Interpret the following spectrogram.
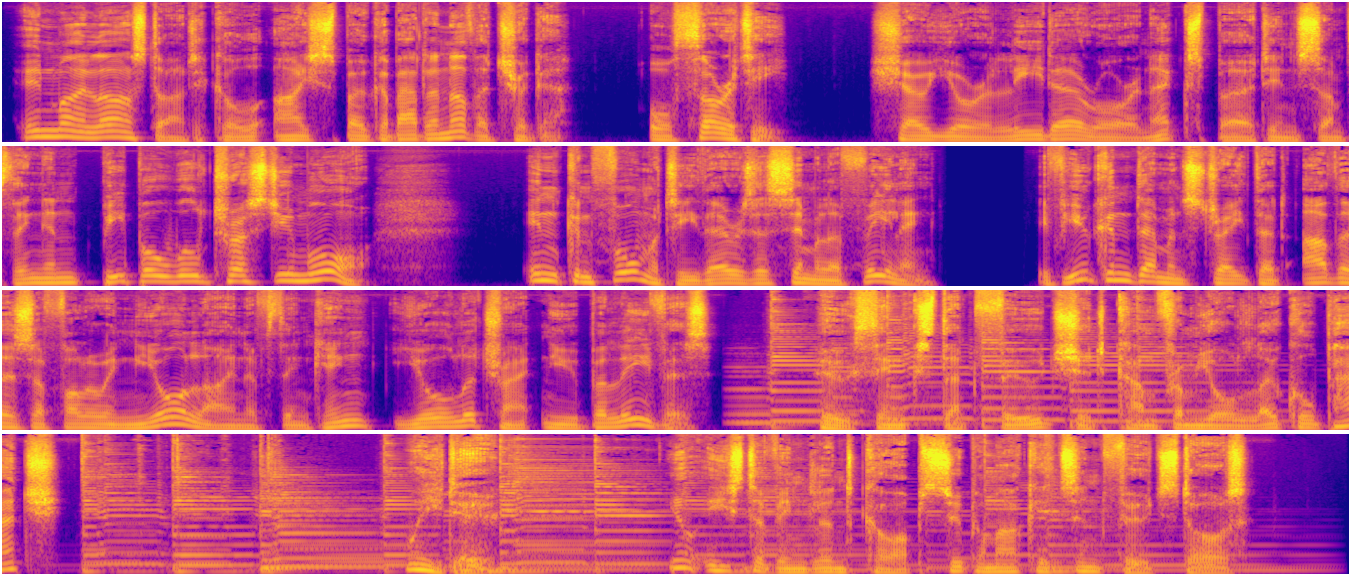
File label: natural english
